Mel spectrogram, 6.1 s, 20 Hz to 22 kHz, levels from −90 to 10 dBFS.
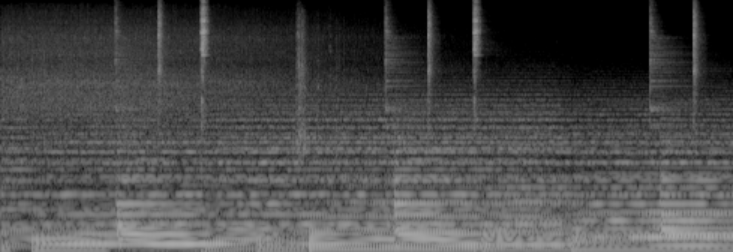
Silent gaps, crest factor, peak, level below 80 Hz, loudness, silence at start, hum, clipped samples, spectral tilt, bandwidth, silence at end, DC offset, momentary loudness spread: none; 22 dB; -4 dBFS; -40 dBFS; -27 LUFS; 0 s; none; under 0.1%; -5 dB/octave; over 20 kHz; 0 s; under 0.1%; 8 LU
